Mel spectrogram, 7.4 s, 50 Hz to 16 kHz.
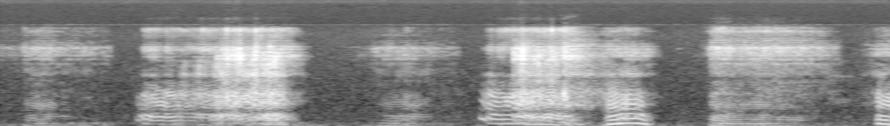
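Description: Loud, rattling snores on each breath in, with softer breaths out, about 20 breaths a minute: typical snoring.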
